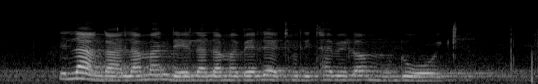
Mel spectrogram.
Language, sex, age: South Ndebele, female, 25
